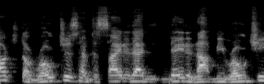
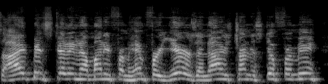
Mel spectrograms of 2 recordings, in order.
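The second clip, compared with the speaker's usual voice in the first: higher mock aunt voice; indignant aunt; 7 semitones higher than usual. Aunt griping about money from him, high imitation. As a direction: play an aggrieved aunt, pitched up.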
